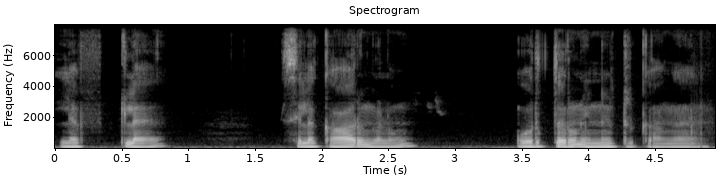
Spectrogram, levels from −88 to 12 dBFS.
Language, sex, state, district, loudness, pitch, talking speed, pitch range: Tamil, male, Tamil Nadu, Nilgiris, -17 LUFS, 115 Hz, 60 wpm, 100-120 Hz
